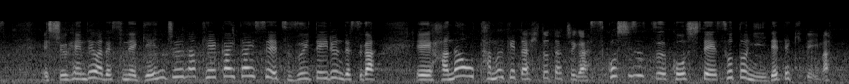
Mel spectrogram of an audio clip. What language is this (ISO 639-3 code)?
jpn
